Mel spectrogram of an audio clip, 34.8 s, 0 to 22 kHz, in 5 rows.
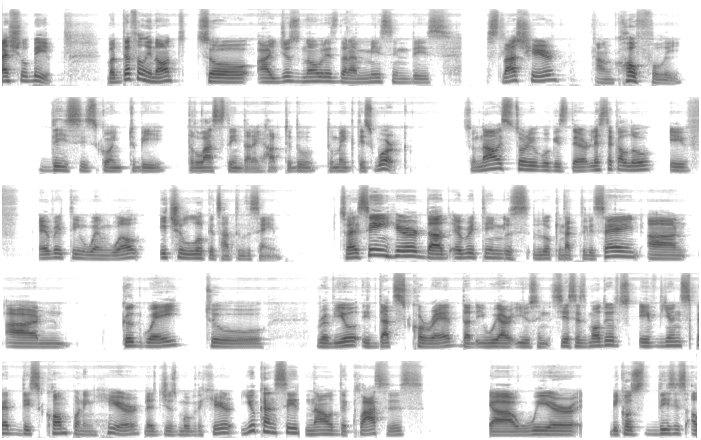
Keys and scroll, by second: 4.6 super+s, 5.8 Return.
